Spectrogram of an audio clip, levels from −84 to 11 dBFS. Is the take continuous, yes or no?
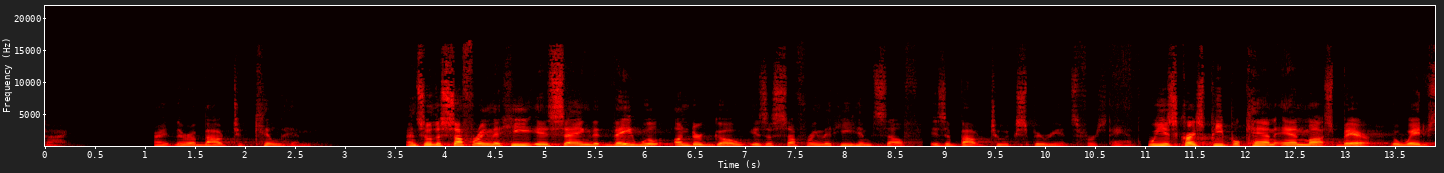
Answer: no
